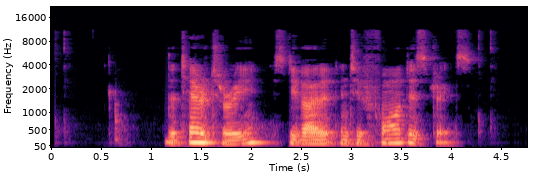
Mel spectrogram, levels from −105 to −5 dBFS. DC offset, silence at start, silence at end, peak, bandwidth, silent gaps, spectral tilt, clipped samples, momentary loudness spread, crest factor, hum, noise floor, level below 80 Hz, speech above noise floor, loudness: under 0.1%; 0.65 s; 0.6 s; -4 dBFS; 10.5 kHz; none; -8.5 dB/octave; under 0.1%; 19 LU; 20 dB; none; -66 dBFS; -54 dBFS; 43 dB; -23 LUFS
